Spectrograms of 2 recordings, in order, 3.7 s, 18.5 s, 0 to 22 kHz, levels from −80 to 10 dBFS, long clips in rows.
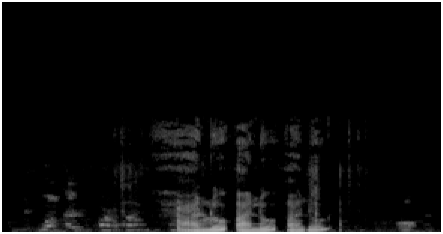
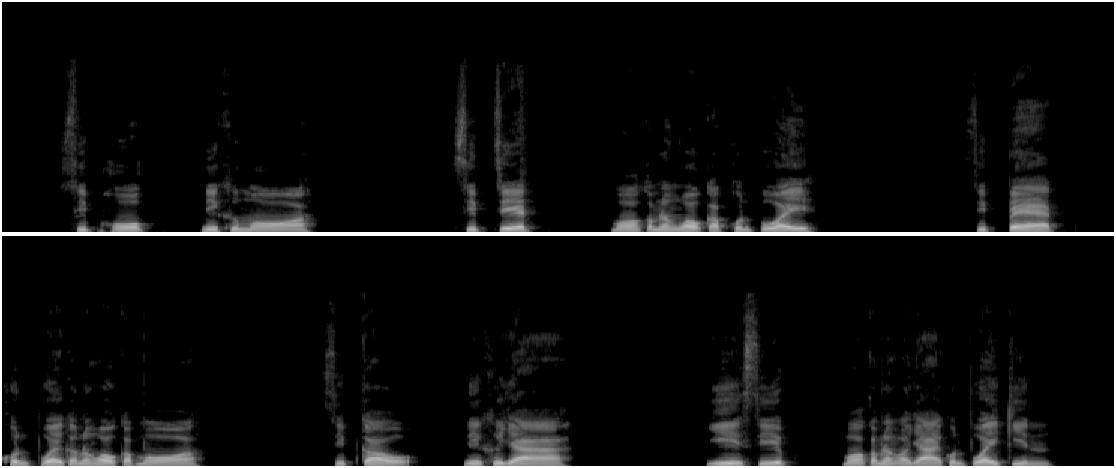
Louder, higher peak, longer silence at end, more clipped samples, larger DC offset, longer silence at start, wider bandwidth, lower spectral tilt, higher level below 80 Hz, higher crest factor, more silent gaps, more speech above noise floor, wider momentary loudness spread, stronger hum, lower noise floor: second, -28 LUFS vs -24 LUFS; second, -10 dBFS vs -6 dBFS; second, 0.25 s vs 0.55 s; neither; neither; second, 0.3 s vs 0.65 s; second, 11 kHz vs 15.5 kHz; about the same, -6.5 dB/octave vs -6.5 dB/octave; first, -60 dBFS vs -78 dBFS; about the same, 20 dB vs 20 dB; neither; second, 20 dB vs 62 dB; first, 23 LU vs 13 LU; neither; second, -49 dBFS vs -84 dBFS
